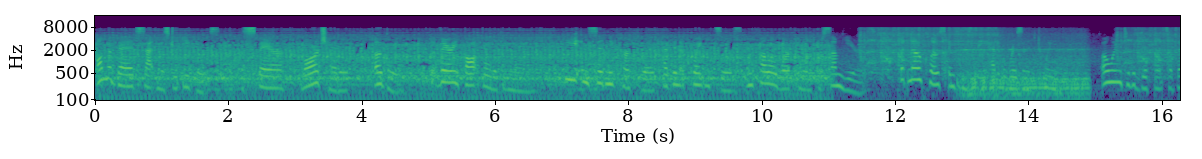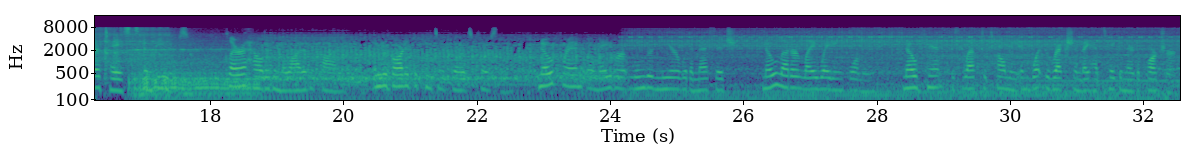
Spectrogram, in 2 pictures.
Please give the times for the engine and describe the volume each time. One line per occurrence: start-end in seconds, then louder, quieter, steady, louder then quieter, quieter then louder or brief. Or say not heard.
0.0-32.5 quieter.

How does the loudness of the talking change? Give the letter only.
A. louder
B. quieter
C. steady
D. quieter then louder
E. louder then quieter
B.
